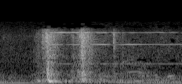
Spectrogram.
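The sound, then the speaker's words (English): A few mechanical clunks and rattles from a cigarette vending machine being worked with change in a cafe after lunch, short bursts over a steady faint hum. “Do I have some change for the cigarette machine?”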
